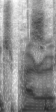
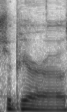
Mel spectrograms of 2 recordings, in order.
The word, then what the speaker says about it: Shapiro: interview with Ben shap pyro on the Ben shapy show shapir I call it shapir you call him Shapiro I call him shapy see we're different well his name is pronounced Shapiro so you can call him whatever you want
